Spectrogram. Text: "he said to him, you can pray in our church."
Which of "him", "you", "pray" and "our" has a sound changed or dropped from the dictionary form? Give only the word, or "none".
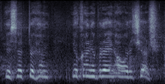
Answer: pray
